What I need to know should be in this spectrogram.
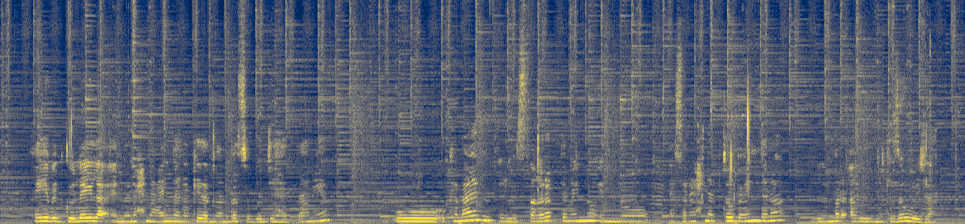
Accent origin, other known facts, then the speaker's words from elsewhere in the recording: Sudan; also born or lived in Jordan / United Arab Emirates / Qatar; من السودان، بس أنا عشت في أكثر من حتة، عشت في الأردن، عشت في السودان، عشت في الإمارات، عشت في قطر،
